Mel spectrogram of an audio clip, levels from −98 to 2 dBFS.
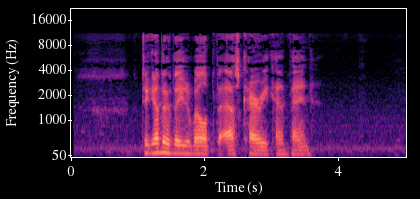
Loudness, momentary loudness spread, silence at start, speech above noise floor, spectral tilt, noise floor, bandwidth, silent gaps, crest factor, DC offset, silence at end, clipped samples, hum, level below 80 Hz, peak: -24 LUFS; 10 LU; 1.05 s; 34 dB; -4.5 dB/octave; -58 dBFS; 11.5 kHz; none; 20 dB; under 0.1%; 1.4 s; under 0.1%; none; -56 dBFS; -6 dBFS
